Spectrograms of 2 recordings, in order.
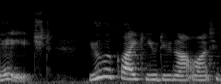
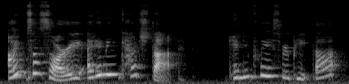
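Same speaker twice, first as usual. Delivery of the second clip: higher, louder, bright engaged request; eager, interested request, much higher and louder; engaged and confident; 9 semitones higher, 4 dB louder than usual. Shown as a demonstration. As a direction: lean in and ask with energy. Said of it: "You feel the difference between the two".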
